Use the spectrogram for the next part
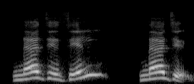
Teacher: जीम पे देखिए कलकला हो रहा है। क्योंकि जीम जज्म की हालत में है। और कुतुब जद के जो पांच हरूफ है जब भी ये जज्म की हालत में होंगे कलकला होगा।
